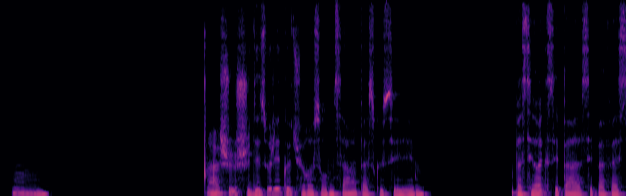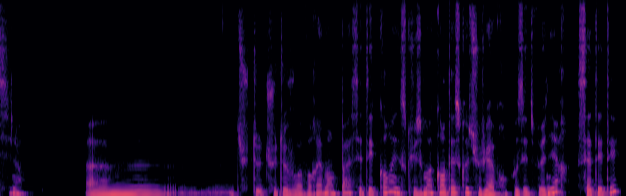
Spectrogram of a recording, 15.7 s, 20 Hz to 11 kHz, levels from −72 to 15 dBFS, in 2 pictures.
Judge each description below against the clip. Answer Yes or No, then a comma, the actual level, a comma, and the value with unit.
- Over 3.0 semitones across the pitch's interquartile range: No, narrow, 2.4 semitones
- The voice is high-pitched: Yes, high, 210 Hz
